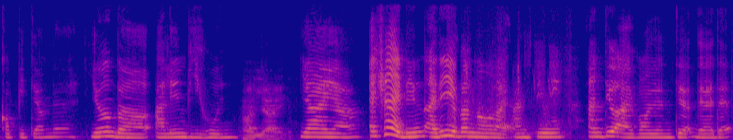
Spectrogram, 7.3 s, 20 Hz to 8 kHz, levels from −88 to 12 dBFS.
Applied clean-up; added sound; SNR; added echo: neural separator model SepFormer DNS4.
